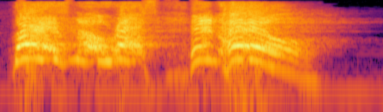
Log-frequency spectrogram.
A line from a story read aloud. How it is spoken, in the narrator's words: screamed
